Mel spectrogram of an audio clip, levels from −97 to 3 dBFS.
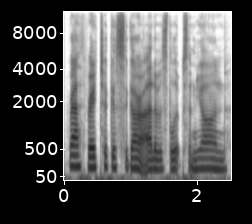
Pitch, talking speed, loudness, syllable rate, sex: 160 Hz, 240 wpm, -18 LUFS, 5.9 syllables/s, female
